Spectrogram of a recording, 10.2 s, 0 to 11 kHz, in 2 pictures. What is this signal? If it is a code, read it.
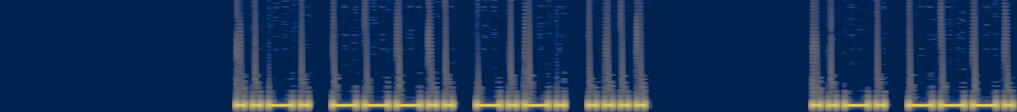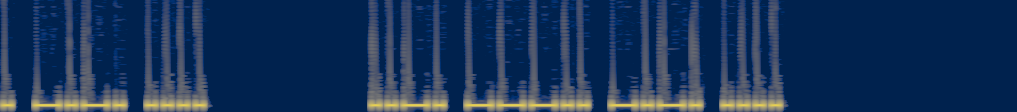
Morse code, heard as a keyed tone, about 30 wpm, 700 Hz. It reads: F8CH F8CH F8CH
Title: DXCC-100 Call Signs - 4 Characters - Repeated 3x - 30wpm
